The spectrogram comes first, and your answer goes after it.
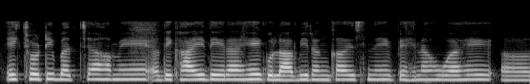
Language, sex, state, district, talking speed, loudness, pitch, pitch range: Hindi, female, Madhya Pradesh, Bhopal, 170 wpm, -16 LUFS, 220 Hz, 215-230 Hz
